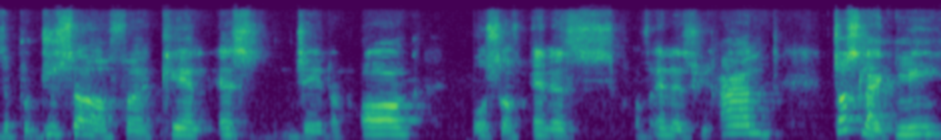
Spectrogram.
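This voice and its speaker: With a Nigerian accent, a man speaks in a high pitch at a moderate pace, showing ordinary pitch variation and big swings in loudness. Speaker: conference moderator. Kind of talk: online conference moderation.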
